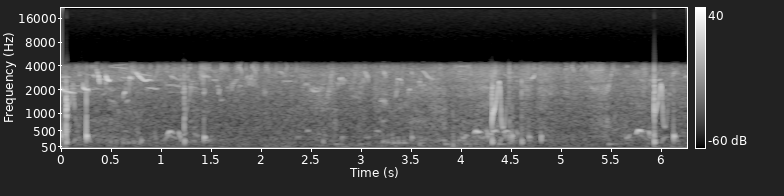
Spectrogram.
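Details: Displaying greater sage-grouse on a lek in northern Utah. Clustered pops and gulping plops with short swishing sounds come in groups at the start, middle and end, with scattered soft clucks from other birds in between.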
